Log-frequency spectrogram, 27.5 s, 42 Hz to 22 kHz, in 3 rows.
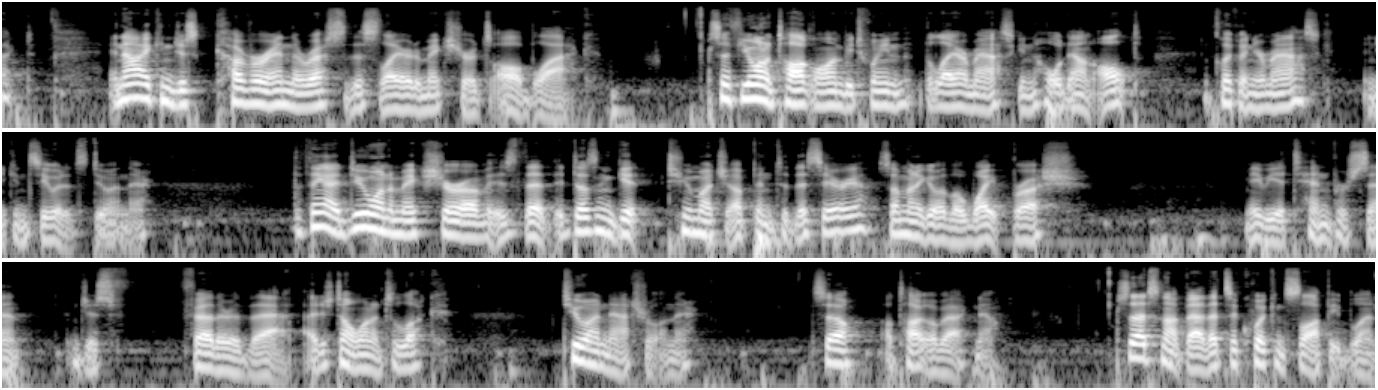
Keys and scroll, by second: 14.1 x, 14.6 3, 16.9 alt+super+z, 17.5 1.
